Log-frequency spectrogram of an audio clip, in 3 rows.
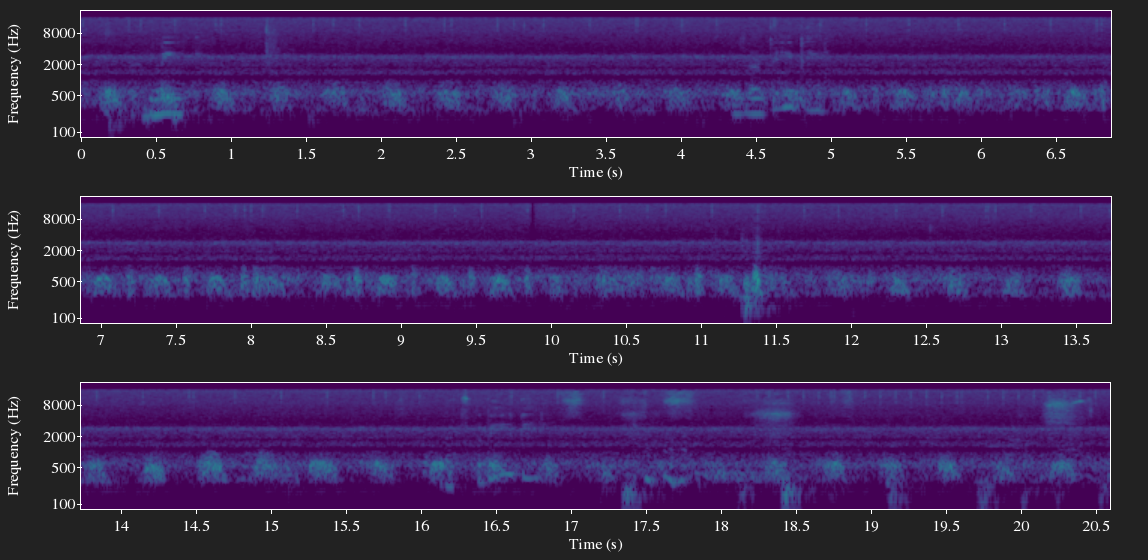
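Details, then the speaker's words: Fetal heartbeat at 12 weeks of pregnancy on a Sonoline B 3 MHz home Doppler: rapid galloping whooshing pulses around 150–160 beats a minute, faster than and distinct from the mother's heartbeat. "There's the baby's heartbeat. Hear how it's much like faster. It's not swishing. That's the baby."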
